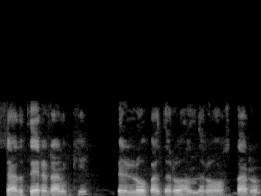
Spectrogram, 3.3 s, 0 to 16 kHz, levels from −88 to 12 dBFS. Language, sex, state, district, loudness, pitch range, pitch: Telugu, male, Andhra Pradesh, Visakhapatnam, -21 LUFS, 110-130 Hz, 120 Hz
